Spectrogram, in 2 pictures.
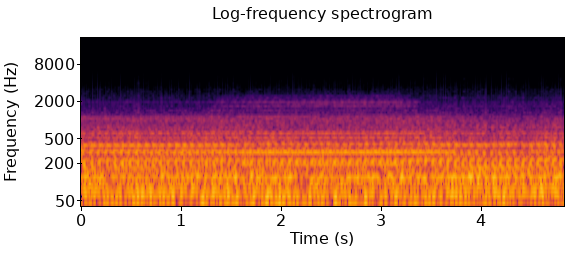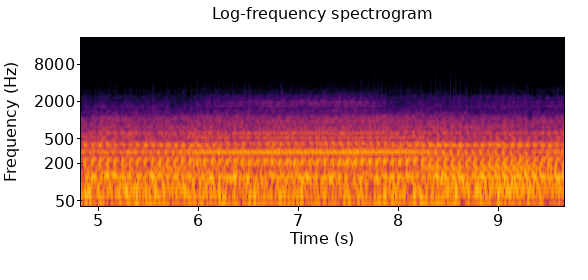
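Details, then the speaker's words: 2018 Toyota Camry XSE V6 at speed: steady low cabin drone and throbbing hum that rises with speed and when turning the wheel; worn front wheel bearing, replacement eliminated the noise. "It's literally sounding like and you know, when you're increasing the speed, like it increases the sound. When you're, especially like when you're turning the wheel, see, like, look at that, ready? Every time you turn the wheel a little bit, like the sound actually increases."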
